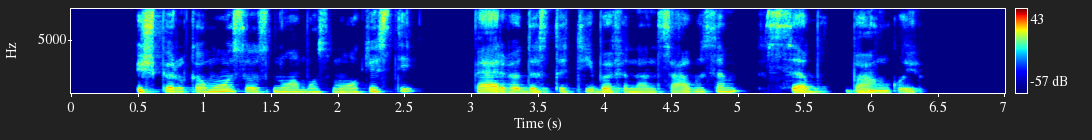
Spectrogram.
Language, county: Lithuanian, Kaunas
